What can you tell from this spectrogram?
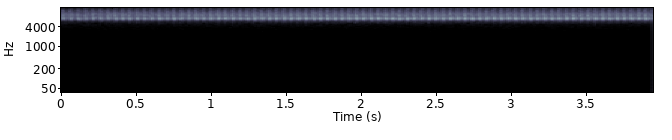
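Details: Grasshoppers in a continuous, high-pitched shimmering trill made of rapid, evenly spaced pulses, steady in loudness throughout, with no other sounds.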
